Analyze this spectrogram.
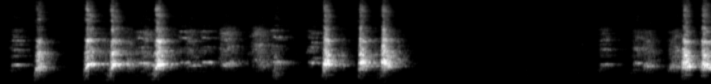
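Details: Cavalier King Charles Spaniel puppies from Robin's litter, filmed indoors on a kitchen livestream on a Wednesday morning, give high yappy barks in quick bursts, with a pause of silence before a final cluster of yips; a faint low hum underneath.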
